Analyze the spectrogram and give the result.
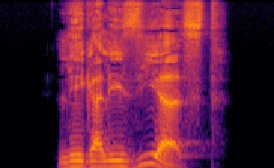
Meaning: second-person singular present of legalisieren
- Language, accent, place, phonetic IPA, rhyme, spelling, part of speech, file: German, Germany, Berlin, [leɡaliˈziːɐ̯st], -iːɐ̯st, legalisierst, verb, De-legalisierst.ogg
